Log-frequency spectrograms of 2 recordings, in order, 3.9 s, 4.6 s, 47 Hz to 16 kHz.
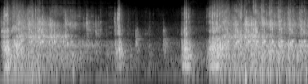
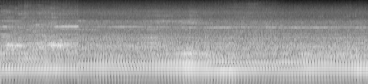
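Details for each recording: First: Push mower that hadn't run in years, given starter fluid with no gas in the tank: the engine catches in short, ragged bursts and smokes badly, then cuts out and won't keep running. Firing only on starter fluid. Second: RedMax CZT54X zero-turn mower, previously cutting out under throttle, after intake removal and repair work: a steady, even full-throttle drone with no surging or cutting out until shut off. Now running normally.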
